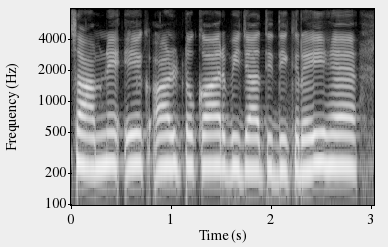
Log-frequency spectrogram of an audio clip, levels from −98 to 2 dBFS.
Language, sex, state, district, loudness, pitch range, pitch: Hindi, male, Uttar Pradesh, Shamli, -12 LUFS, 225-235 Hz, 230 Hz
